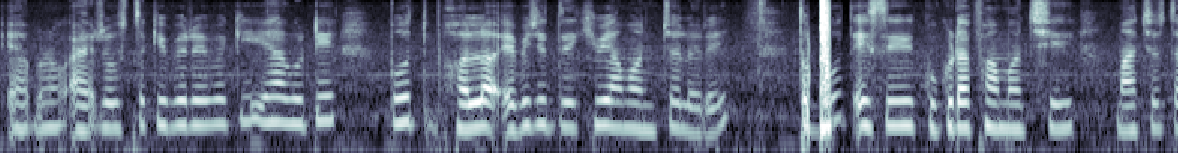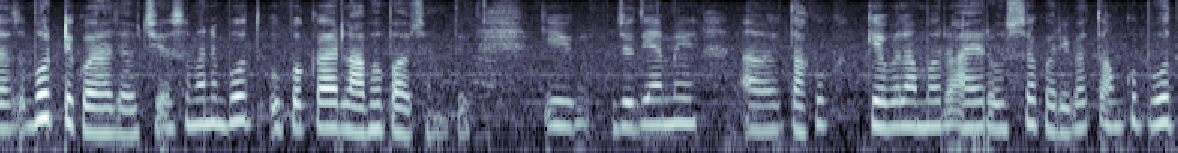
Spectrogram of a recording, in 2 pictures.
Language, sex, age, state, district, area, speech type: Odia, female, 18-30, Odisha, Subarnapur, urban, spontaneous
